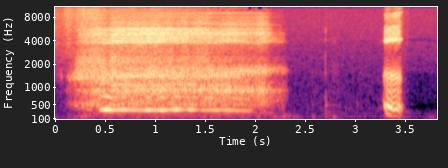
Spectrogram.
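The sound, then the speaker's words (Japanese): Deep breathing during a forward stretch: a long, voiced exhale like a drawn-out sigh lasts about two seconds and fades, then after a pause comes one short, sharp breath. “深呼吸をしながら、前に、”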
